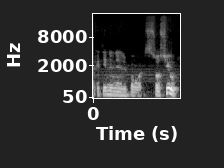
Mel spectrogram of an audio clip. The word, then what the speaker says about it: Saussure: Saussure se pronuncia. Saussure, se escribe Saussure.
